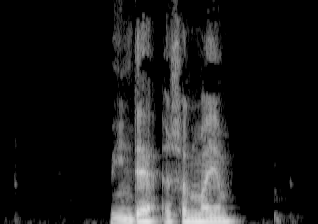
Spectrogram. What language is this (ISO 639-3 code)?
bak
